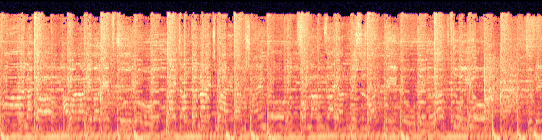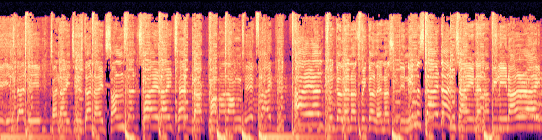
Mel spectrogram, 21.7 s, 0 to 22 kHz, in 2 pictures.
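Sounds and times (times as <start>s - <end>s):
Hasidic reggae song: 0.0s - 21.6s
man singing and chanting lyrics: 0.0s - 21.6s
speech: 12.0s - 16.0s, 17.6s - 21.6s.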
